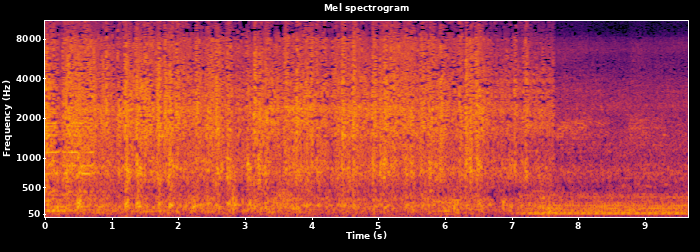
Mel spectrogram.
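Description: A train passing close at speed: a loud rushing noise with rapid clattering of wheels on the rails. About eight seconds in it gives way to the quieter, steady low hum of a diesel locomotive engine idling.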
